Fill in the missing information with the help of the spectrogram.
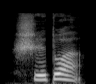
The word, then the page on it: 时段: shí duàn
